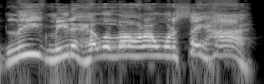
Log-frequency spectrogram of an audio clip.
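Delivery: exasperated outburst; frustrated shout. Real, not acted. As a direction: let it burst out in frustration. Fed-up rant about greetings.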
